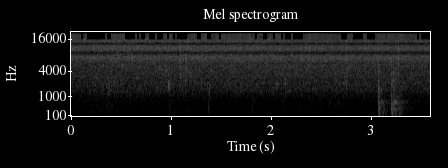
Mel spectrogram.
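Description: Onions frying in a pan over medium-low heat for caramelising, a steady close sizzle with a few soft stirring knocks and a brief louder crackle near the end.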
